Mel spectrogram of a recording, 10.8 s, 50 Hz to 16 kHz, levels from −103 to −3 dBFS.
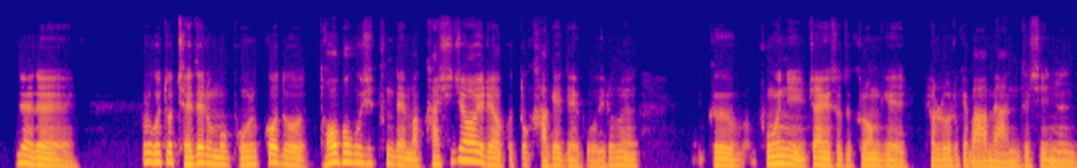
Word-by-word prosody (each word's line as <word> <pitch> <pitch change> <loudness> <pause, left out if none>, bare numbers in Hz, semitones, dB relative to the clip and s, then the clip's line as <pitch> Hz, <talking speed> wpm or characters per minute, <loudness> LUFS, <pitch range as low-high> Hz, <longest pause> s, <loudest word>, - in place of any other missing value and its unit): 네네. 105 - +2 0.7
그리고 155 -1 +3
또 155 0 0
제대로 135 +1 +3
뭐 115 -2 +1
볼 110 +2 0
것도 115 -7 +1
더 135 +8 +5
보고 150 -2 +3
싶은데 125 -3 -2
막 95 -2 -1
"가시죠." 160 - +1
이래 140 -8 +2
갖고 100 -1 -2
또 110 - -5
가게 95 +2 -2
되고 85 -2 -4
이러면 100 +2 -2 0.7
그 100 -3 +1 0.2
부모님 120 -1 +3
입장에서도 100 -1 0
그런 100 0 0
게 85 -4 -2 0.2
별로 95 0 0
그렇게 90 -2 -4
마음에 80 +1 0
안 75 +2 -2
드시는 85 -4 -3
105 Hz, 330 characters per minute, -24 LUFS, 90-120 Hz, 0.7 s, 더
